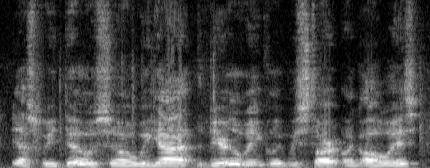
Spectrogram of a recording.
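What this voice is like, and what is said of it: Hoarse, strained voice. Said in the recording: “I'm losing my voice. I was screaming at my high school playoff football game”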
